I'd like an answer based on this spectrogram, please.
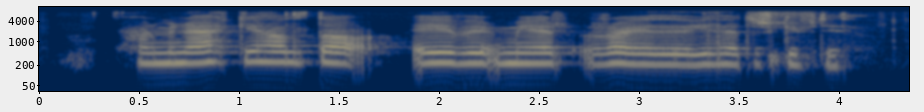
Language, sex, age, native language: Icelandic, male, 12, Icelandic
